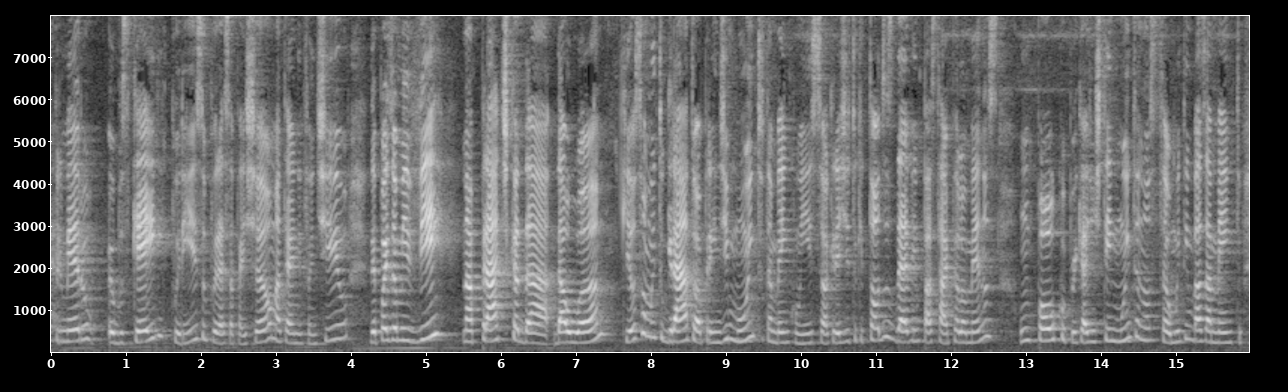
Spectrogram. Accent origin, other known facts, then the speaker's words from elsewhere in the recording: Cândido Mota, São Paulo, Brazil; now in Maringá, Brazil; lá da minha cidade onde eu nasci, de Cândido Mota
